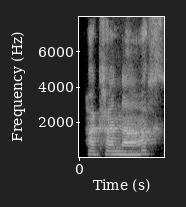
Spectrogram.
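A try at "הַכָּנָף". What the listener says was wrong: That's a final fe. Hakanaf. Hakanaf.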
